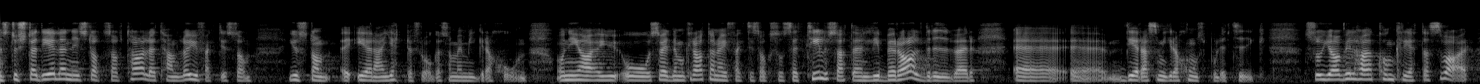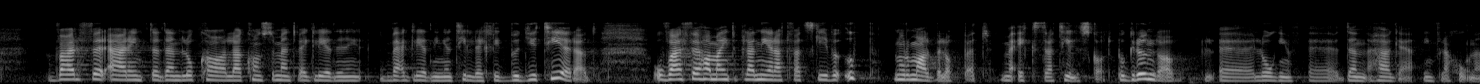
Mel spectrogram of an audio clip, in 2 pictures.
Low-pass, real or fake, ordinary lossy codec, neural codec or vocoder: 7.2 kHz; real; Opus, 64 kbps; none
